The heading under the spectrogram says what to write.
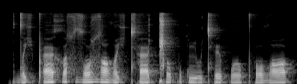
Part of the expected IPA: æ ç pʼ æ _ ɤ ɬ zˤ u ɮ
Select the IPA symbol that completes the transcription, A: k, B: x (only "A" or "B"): B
